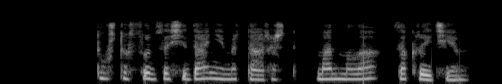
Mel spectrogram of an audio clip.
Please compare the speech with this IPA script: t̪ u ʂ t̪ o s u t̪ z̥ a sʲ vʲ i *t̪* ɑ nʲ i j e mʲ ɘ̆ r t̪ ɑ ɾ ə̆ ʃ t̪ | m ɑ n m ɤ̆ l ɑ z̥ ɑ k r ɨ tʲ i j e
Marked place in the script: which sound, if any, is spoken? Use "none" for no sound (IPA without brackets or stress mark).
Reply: d̪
